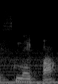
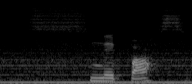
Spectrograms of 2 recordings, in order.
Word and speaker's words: ce n'est pas: So it says ce n'est pas, and some people say ce n'est pas, and you have to say, and they showing that the liaison between pas and a, so you have to say ce n'est pas, ce n'est pas, ce n'est pas ça, ce n'est pas ça.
